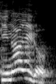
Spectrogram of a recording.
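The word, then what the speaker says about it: ctenoid: इसमें मौजूद है साइक्लाइड और टीनाइड, ये सी साइलेंट है।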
